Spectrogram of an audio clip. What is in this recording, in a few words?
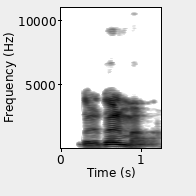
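"gegelema", Malay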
